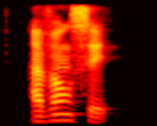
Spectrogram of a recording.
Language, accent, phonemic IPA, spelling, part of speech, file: French, France, /a.vɑ̃.se/, avancées, verb, LL-Q150 (fra)-avancées.wav
- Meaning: feminine plural of avancé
